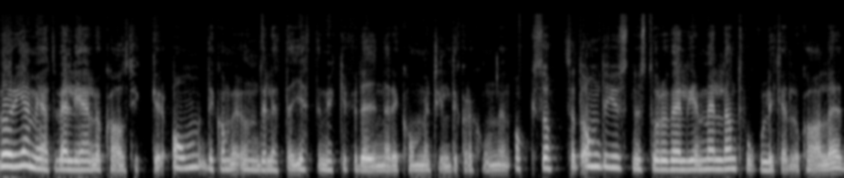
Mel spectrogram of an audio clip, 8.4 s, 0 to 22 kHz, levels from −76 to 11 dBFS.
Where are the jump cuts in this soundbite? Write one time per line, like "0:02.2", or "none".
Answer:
0:01.3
